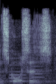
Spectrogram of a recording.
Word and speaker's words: Scorsese: He's like Michael Moore, but in another way, Scorsese, because he can capture remarkable shots in the way that Martin Scorsese... It's actually pronounced Martin Scorsese.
